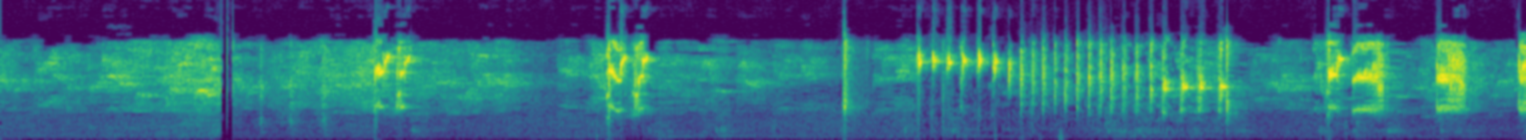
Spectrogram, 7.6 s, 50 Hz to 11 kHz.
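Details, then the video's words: Lovebird song recorded for training other birds to sing: thin, shrill chattering notes, then a fast stuttering trill of many clicky chirps, ending with a few loud harsh squeaks. "SUARA BURUNG - Masteran Terbaik Love Bird | Song 5"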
